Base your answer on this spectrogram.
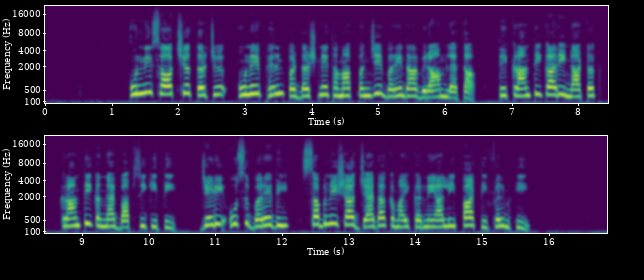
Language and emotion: Dogri, neutral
